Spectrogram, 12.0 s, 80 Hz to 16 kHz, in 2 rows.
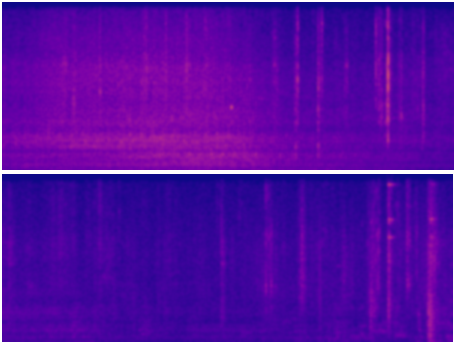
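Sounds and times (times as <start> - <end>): vehicle engine passing by: 0.0 - 7.4.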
